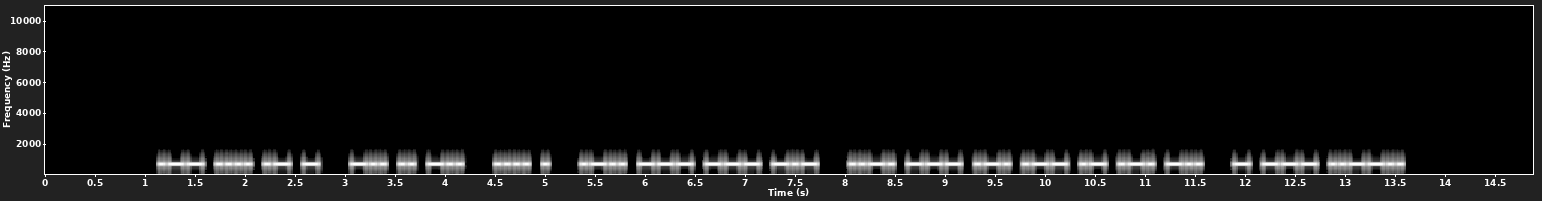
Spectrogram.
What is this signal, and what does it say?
Morse code, heard as a keyed tone, about 25 wpm, 700 Hz. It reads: WHAT DID HE LOOK FORWARD TO?
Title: Sentences from Top 1300 Words 25wpm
